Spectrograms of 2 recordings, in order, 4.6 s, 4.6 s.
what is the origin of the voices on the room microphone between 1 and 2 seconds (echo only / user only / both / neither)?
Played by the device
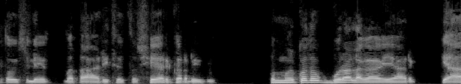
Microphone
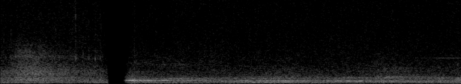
neither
